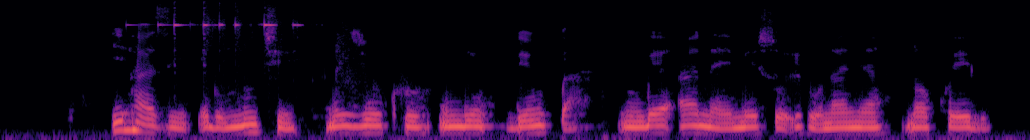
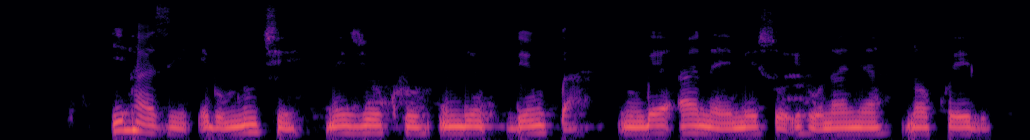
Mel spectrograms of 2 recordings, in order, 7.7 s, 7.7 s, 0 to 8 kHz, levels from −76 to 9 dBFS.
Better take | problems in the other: second | noise reduction (neural diffusion model UNIVERSE++)

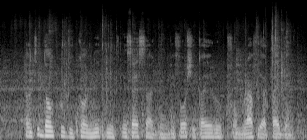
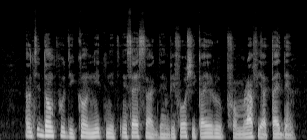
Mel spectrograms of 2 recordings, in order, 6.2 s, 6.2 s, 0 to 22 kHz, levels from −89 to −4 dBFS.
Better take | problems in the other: second | background sound (Train); 10 dB below the speech

